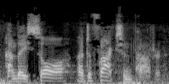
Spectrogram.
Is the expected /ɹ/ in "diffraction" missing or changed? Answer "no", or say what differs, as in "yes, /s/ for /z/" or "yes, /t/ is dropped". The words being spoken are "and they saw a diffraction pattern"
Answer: no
